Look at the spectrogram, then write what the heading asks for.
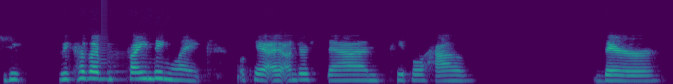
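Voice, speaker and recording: A soft-spoken woman caller who hesitates and searches for words as she asks her question. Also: mid-range voice, level tone, slow pace, no echo. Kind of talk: casual chat. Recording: dry, tinny call line.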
